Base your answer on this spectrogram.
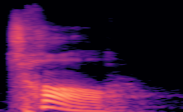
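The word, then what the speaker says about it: tall (טוּל): So God literally, according to this passage, throws a great wind, and the verb that's used there is spelled T-U-L in Hebrew language, in our translation, tall.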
